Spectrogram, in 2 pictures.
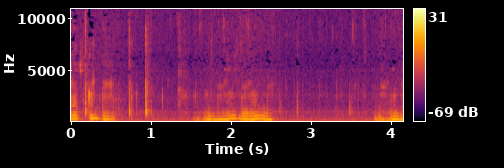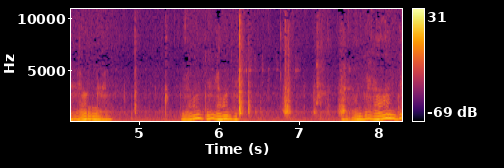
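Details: Ashe, a gray 7-week-old kitten, vocalizes while eating: five wavering, harmonic murmurs, each about a second long, come roughly every two seconds with quiet gaps, and faint clicks sound throughout.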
